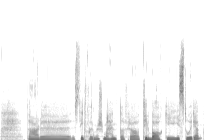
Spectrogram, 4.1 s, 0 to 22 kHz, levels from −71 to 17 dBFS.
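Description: Throughout the speech, the treble is missing above 16 kHz and the upper range flickers, with a gritty noise and aliasing riding on the sound. This points to heavily constrained Bluetooth SBC compression, likely around 80 kbps, starving the top sub-bands of bits and coarsely quantising the rest.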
